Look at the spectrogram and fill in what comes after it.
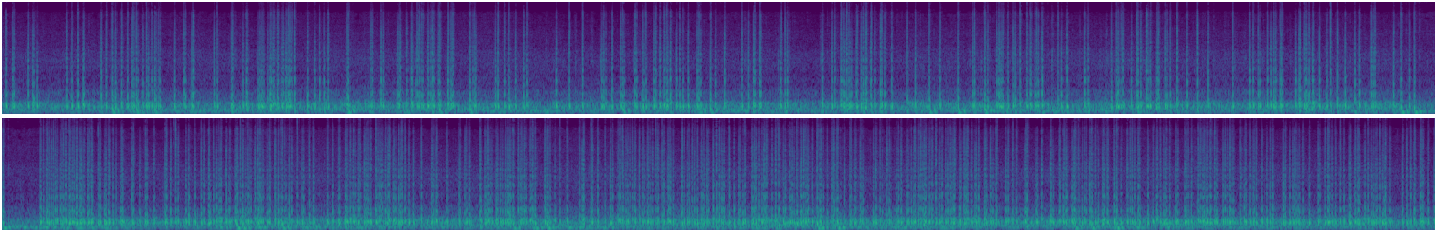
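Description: Professional aerial fireworks display in a dense, continuous barrage: shell bursts and fanned comet volleys bang and crackle over one another with no gaps. The barrage thins briefly about halfway, then comes back as heavy as before.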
